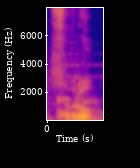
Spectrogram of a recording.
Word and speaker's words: suru: So yeah, it's simply the honorific form of suru. Suru, unaccented, to do, the most common form, but yeah, we have this honorific one, nasaru, I think accented, yes, accented.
